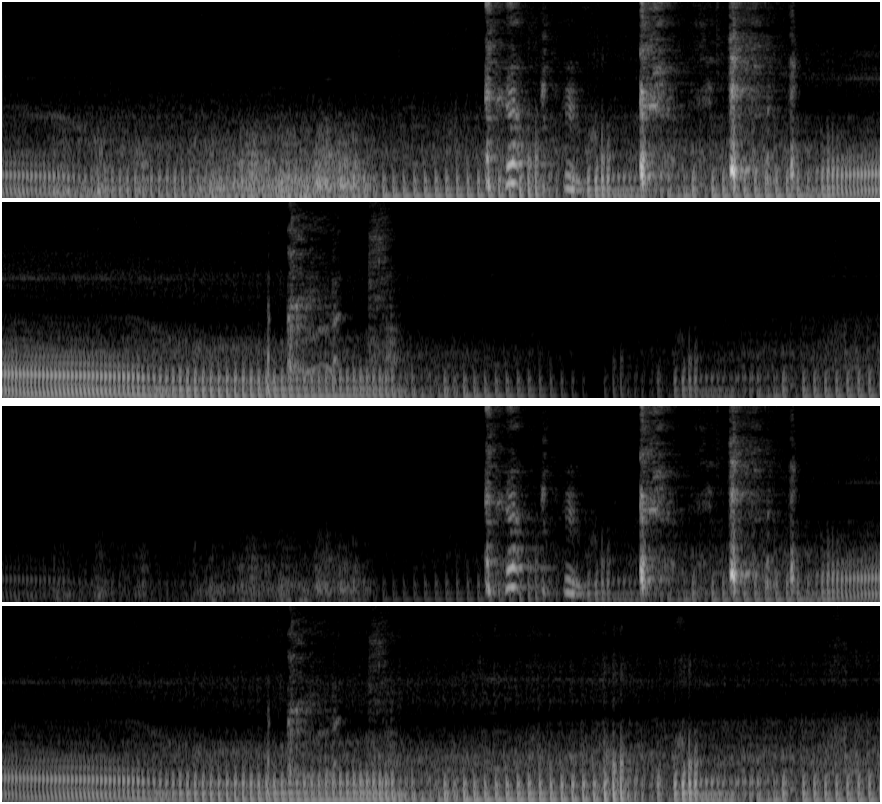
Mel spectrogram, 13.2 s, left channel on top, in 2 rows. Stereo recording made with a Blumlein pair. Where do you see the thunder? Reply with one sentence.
In this clip you hear the thunder on the left.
